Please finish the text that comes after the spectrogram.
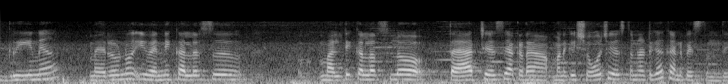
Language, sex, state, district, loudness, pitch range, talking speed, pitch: Telugu, female, Andhra Pradesh, Srikakulam, -16 LUFS, 205-230 Hz, 105 wpm, 215 Hz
